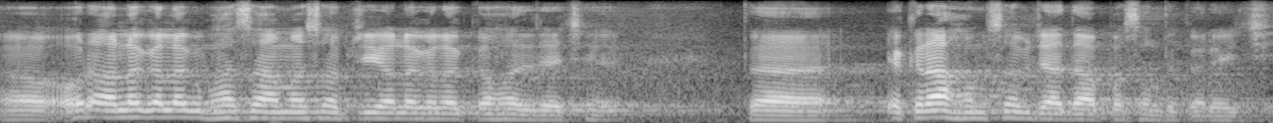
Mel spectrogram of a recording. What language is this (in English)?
Maithili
